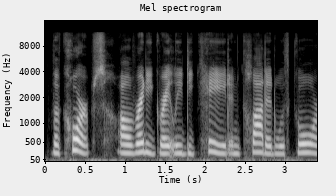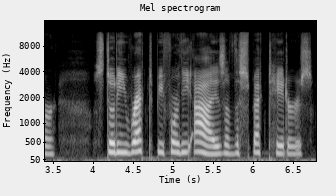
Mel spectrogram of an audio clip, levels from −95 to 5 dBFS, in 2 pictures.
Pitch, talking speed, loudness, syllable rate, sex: 220 Hz, 150 wpm, -19 LUFS, 4.7 syllables/s, female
